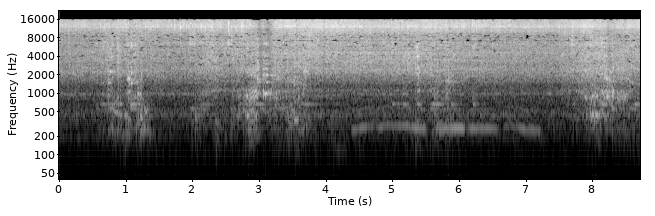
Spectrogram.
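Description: Jackfruit and potato curry sizzling in an aluminium pressure cooker while a metal spatula stirs it, with scraping strokes against the pot about a second, three seconds and eight seconds in.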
